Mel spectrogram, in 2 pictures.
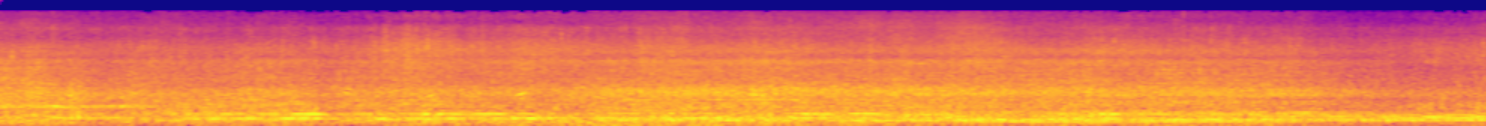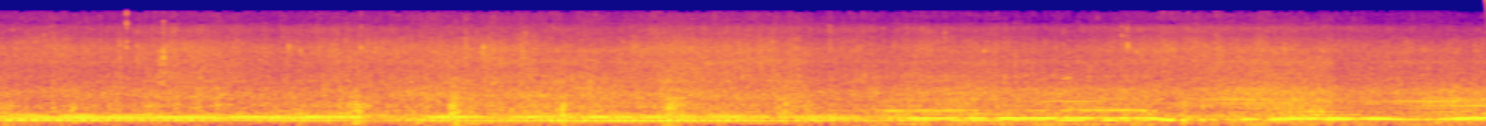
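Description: Water sprays and hisses against a speeding boat's hull.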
